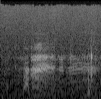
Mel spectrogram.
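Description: A toddler's brief, high-pitched vocal sound, starting about half a second in, with a small click near the end.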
